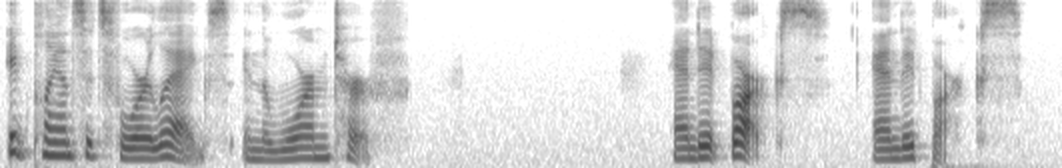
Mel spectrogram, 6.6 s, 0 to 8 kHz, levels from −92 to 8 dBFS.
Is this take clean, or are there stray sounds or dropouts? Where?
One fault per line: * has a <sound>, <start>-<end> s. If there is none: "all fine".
all fine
